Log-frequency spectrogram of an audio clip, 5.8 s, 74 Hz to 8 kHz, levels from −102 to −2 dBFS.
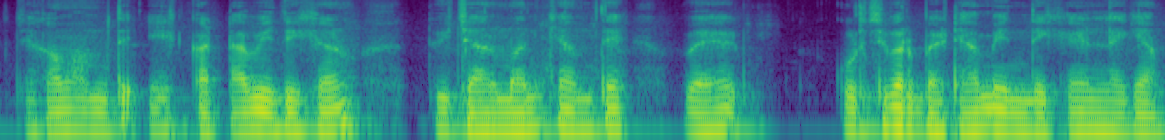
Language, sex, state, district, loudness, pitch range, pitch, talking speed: Hindi, male, Uttarakhand, Tehri Garhwal, -21 LUFS, 95-105 Hz, 100 Hz, 205 wpm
